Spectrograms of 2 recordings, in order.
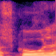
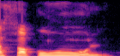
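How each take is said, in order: First: स्कूल with s joined straight onto k; correct half-s pronunciation. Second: सकूल with a full "sa", drawn out slowly; children's mispronunciation. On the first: Teacher corrects the children, स्कूल as "askool" with half s. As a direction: say स्कूल as "askool", no vowel between s and k. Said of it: "क्योंकि आधा है". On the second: Teacher imitates many children misreading, सकूल as slow "sa-kool". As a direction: say सकूल as "sa-kool", a vowel after the s. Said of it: "ढेर बच्चा जो है क्या पढ़ेगा". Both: Shown as a demonstration.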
